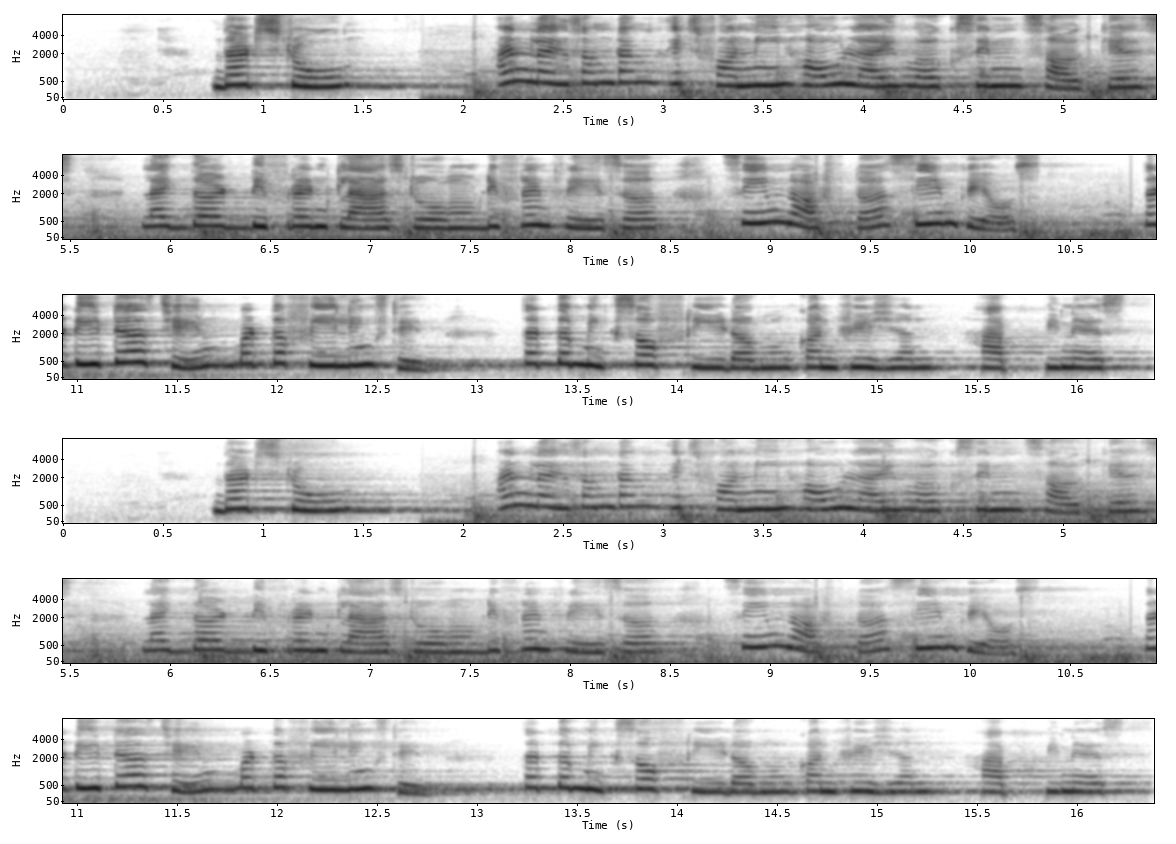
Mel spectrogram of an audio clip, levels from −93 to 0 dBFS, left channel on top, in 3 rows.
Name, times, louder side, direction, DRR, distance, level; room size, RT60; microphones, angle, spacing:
voice 1, 0.7-1.5 2.2-5.5 5.9-8.5 8.8-10.3 10.9-12.8 13.2-16.2, left 4 dB, 65° left, 18 dB, 0.5 m, -18 dB
Car, 1.8-10.8, left 1 dB, 15° left, 1.0 m, -33 dB
sound 1, 4.4-8.5, right 2 dB, 50° right, 1.3 m, -41 dB
27.0 x 23.0 x 6.5 m, 2.5 s
head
